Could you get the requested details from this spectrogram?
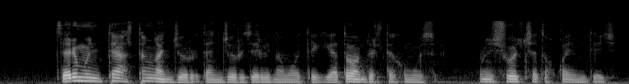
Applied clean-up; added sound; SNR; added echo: none; none; none; none.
